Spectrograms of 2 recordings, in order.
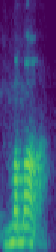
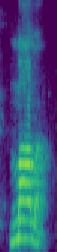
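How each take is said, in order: First: "mama" stressed on the end, ma-MA; accented "mama". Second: "mama" stressed on the first syllable, MA-ma; accent-less "mama". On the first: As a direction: lean on the second syllable of "mama". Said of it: "She said it that way". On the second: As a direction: say "mama" the everyday way, front-stressed. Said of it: "Joe can't remember the accent". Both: Retold or imitated.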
